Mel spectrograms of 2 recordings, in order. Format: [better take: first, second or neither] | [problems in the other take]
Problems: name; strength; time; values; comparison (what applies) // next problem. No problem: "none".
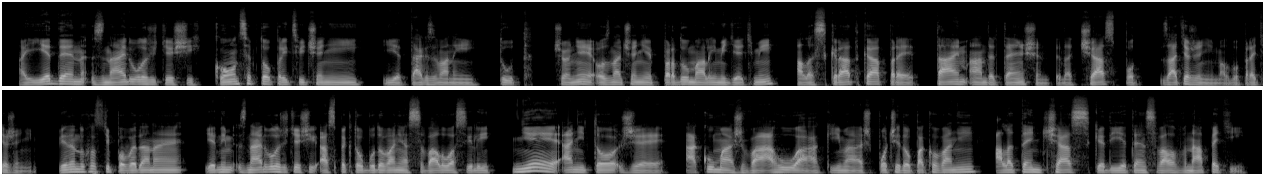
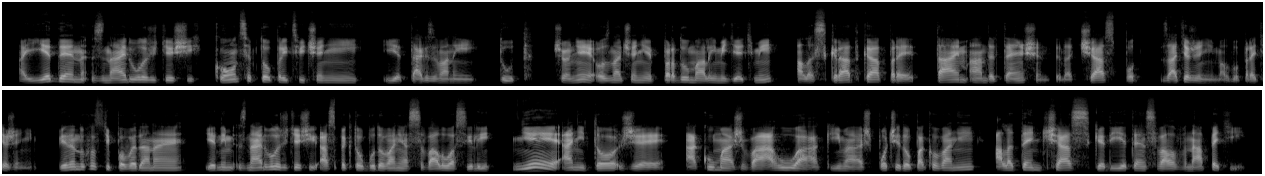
first | thin; very; fading below 300 Hz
